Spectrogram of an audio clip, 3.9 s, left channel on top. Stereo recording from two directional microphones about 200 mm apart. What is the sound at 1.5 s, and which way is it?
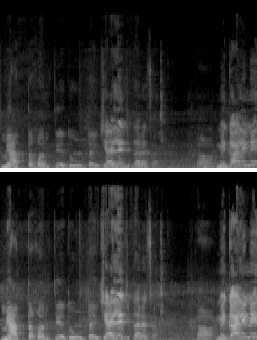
Speech, 5° left (ahead or behind).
